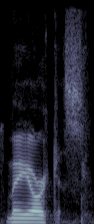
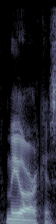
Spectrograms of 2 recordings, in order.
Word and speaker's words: Mayorkas: Alejandro Mayorkas. – Mayorkas. There we go. – Is that right, sir? – It is.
